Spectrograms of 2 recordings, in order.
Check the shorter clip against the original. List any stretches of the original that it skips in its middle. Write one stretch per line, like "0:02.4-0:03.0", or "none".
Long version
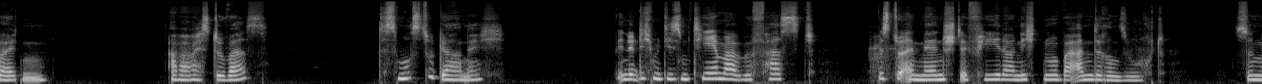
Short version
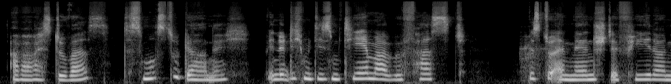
0:02.7-0:03.7
0:05.1-0:06.0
